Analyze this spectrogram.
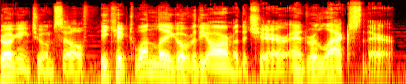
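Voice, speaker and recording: A man at a moderate pace with lively intonation, music in the background. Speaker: voice actor. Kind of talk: audiobook narration.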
